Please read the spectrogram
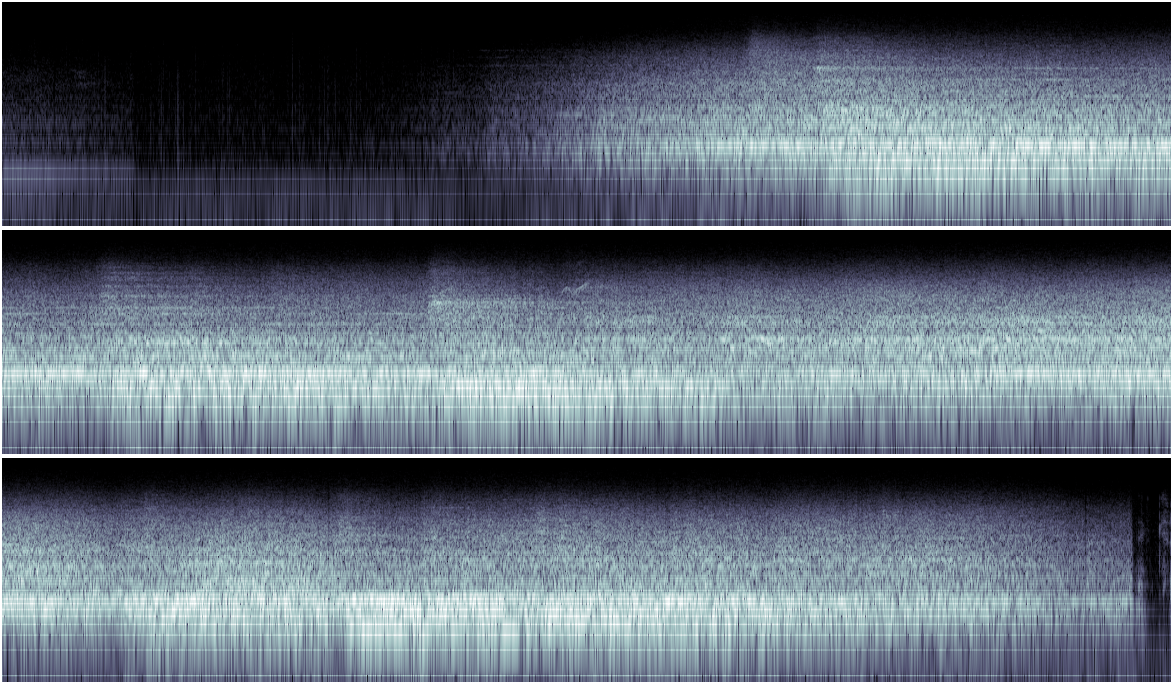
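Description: Loud, dense shipyard work noise: heavy industrial machinery with a steady hum running through it and a few sharp knocks. It fades in over the first few seconds and eases off just before the end.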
